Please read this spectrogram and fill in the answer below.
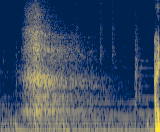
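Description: A man sighing: one short, breathy exhale about half a second long, over faint background music.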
